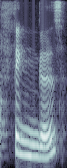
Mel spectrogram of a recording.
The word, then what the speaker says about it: fingers: we obviously have our fingers fingers lots of people have trouble with this NG sound back of the tongue high and this is a nasal sound fingers fingers fingers um but each finger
